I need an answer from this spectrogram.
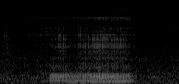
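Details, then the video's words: Römer, a dog, snoring while asleep: one low, rumbling, buzzy breath lasting under a second, set against a quiet indoor hiss. "Römer schnarchend"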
